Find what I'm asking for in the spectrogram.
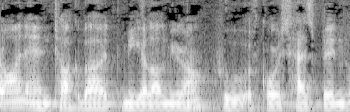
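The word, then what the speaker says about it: Almirón: It's Almiron, so the sort of stress is on that final syllable. Almiron.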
